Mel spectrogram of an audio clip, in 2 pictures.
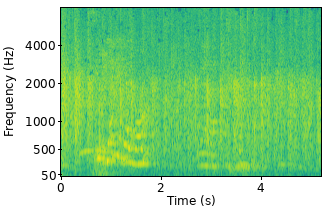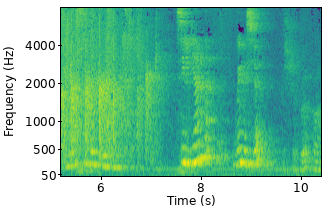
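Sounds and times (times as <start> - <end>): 
audience applauding the organising committee: 0.0 - 7.3
speech: 7.6 - 9.4.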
